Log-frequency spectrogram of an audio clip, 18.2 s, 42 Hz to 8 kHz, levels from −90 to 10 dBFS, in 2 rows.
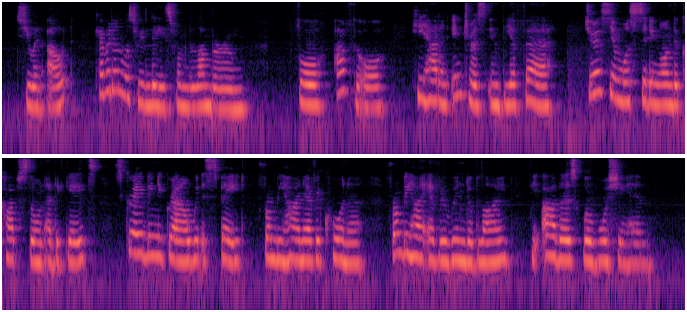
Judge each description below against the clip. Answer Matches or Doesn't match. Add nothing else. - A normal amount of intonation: Doesn't match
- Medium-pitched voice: Doesn't match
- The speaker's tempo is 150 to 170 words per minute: Matches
